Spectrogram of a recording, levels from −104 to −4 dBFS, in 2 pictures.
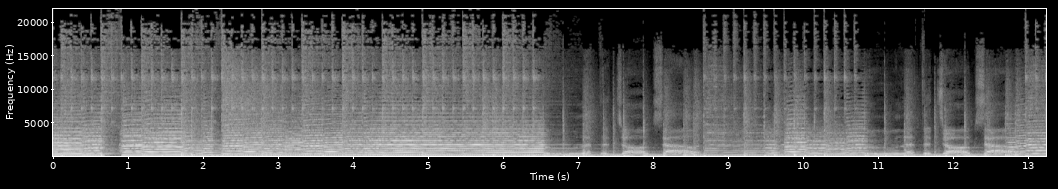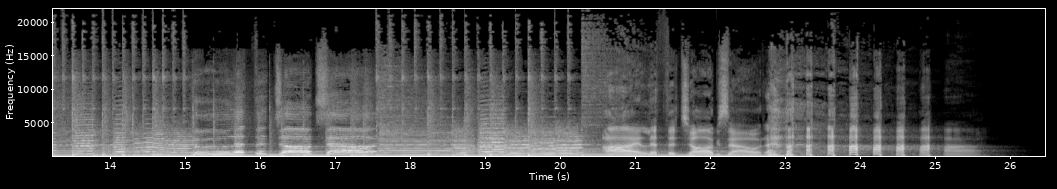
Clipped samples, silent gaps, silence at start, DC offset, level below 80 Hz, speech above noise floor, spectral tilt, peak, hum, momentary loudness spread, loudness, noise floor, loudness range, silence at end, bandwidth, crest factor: under 0.1%; none; 0 s; under 0.1%; -30 dBFS; 56 dB; -5 dB/octave; -4 dBFS; none; 9 LU; -21 LUFS; -81 dBFS; 7 LU; 0.95 s; over 20 kHz; 18 dB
